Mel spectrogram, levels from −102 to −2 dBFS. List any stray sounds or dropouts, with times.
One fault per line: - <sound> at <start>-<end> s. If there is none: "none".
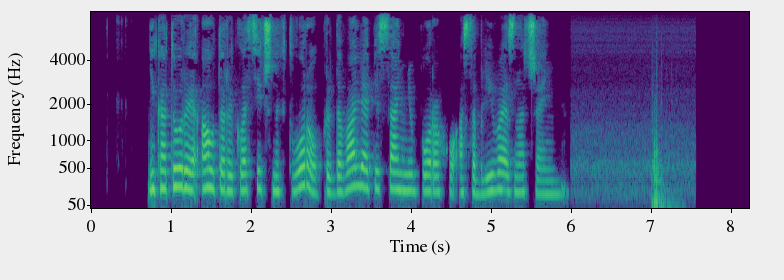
- thud at 7.0-7.4 s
